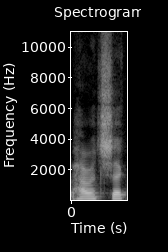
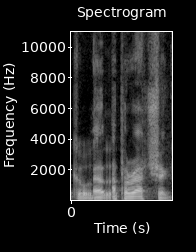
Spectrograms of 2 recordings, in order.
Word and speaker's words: apparatchik: How do you say that word? Parachik? Apparatchik. Apparatchik.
